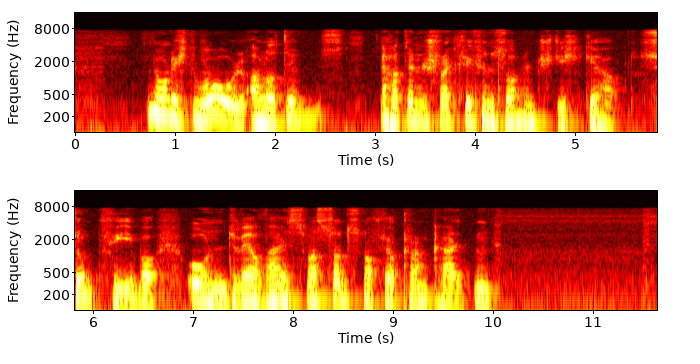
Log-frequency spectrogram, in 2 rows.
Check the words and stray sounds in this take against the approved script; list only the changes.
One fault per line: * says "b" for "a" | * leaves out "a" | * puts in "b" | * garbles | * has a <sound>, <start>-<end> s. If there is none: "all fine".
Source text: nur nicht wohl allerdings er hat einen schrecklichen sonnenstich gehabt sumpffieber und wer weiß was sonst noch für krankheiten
all fine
